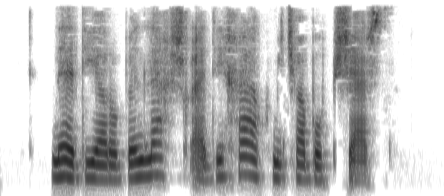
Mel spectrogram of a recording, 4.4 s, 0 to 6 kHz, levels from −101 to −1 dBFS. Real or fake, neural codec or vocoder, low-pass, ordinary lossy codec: real; none; 5.4 kHz; MP3, 32 kbps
